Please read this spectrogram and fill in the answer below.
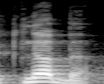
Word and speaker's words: knob: Alors vous voyez, on vous présente ce knob en knob, on appelle ça, on ne prononce pas le K. Le knob en exclusivité.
